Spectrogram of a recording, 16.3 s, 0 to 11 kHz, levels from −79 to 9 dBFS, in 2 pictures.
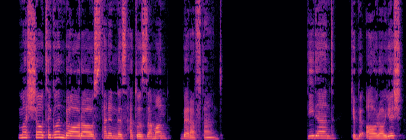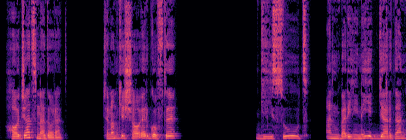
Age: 30-49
